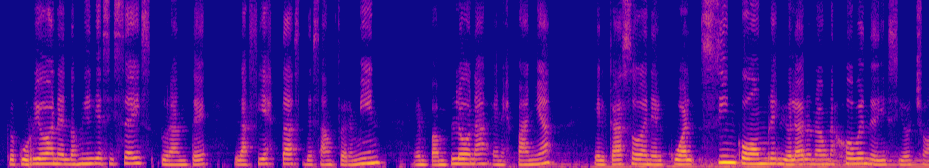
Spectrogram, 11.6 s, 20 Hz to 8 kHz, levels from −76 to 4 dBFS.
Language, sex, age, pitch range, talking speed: Spanish, female, 20-39, 205-250 Hz, 145 wpm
